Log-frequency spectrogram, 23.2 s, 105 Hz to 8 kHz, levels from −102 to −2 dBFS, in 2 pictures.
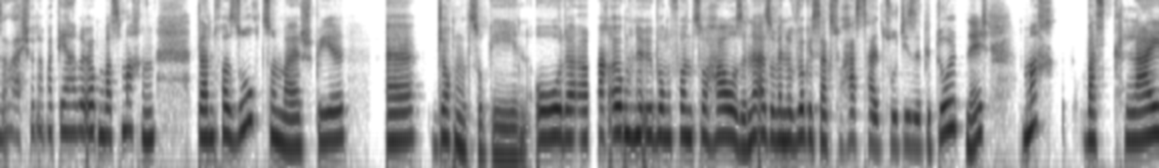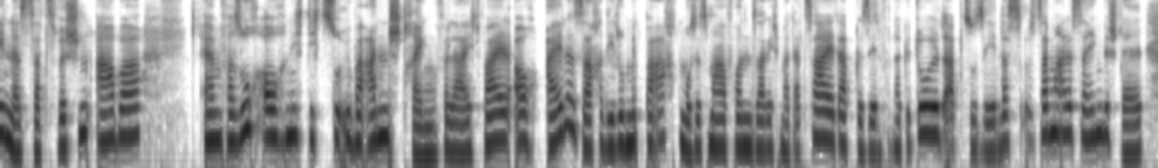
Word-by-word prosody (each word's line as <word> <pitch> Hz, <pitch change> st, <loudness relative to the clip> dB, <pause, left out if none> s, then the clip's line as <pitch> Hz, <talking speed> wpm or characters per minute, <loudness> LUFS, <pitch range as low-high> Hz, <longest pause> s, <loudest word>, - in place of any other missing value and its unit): sagst: 260 Hz, -, -13 dB
„Ah, -, -, -9 dB
ich -, -, -8 dB
würde 275 Hz, 0 st, -8 dB
aber 265 Hz, 0 st, -8 dB
gerne 265 Hz, 0 st, -3 dB
irgendwas 250 Hz, -1 st, -1 dB
machen“, 260 Hz, -5 st, -1 dB, 0.4 s
dann 235 Hz, -1 st, +3 dB
versuche, 255 Hz, +9 st, +1 dB
zum 245 Hz, -, +2 dB
Beispiel, 215 Hz, +4 st, 0 dB, 0.4 s
äh, 220 Hz, +1 st, +1 dB, 0.2 s
joggen 210 Hz, -2 st, 0 dB
zu 165 Hz, -, -3 dB
gehen 150 Hz, -2 st, -3 dB
oder 230 Hz, 0 st, +3 dB
mache 245 Hz, 0 st, -3 dB
irgend 255 Hz, -1 st, +5 dB
'ne 245 Hz, 0 st, +5 dB
Übung 245 Hz, -1 st, +2 dB
von 240 Hz, 0 st, +1 dB
zu 240 Hz, -3 st, -1 dB
Hause, 235 Hz, -5 st, +3 dB
ne? 235 Hz, +4 st, +3 dB
Also, 240 Hz, -3 st, +2 dB
wenn 220 Hz, -, +4 dB
du 220 Hz, -, +2 dB
wirklich 235 Hz, -1 st, +2 dB
sagst, 210 Hz, -2 st, -2 dB
du -, -, -15 dB
hast 215 Hz, +1 st, -2 dB
halt 190 Hz, -2 st, -4 dB
so 200 Hz, -1 st, -5 dB
diese 195 Hz, -1 st, -4 dB
Geduld 255 Hz, +10 st, 0 dB
nicht, 225 Hz, +7 st, 0 dB, 0.3 s
mache 285 Hz, +8 st, +1 dB, 0.3 s
was 220 Hz, -1 st, -1 dB
Kleines 220 Hz, -5 st, +3 dB
dazwischen, 185 Hz, +9 st, -2 dB
aber, 235 Hz, +3 st, +1 dB, 0.6 s
ähm, 215 Hz, 0 st, +3 dB
versuche 230 Hz, +7 st, +2 dB
auch 235 Hz, -2 st, +3 dB
nicht, 240 Hz, 0 st, +1 dB
dich 225 Hz, -1 st, -5 dB
zu 225 Hz, +1 st, +4 dB
überanstrengen 205 Hz, -8 st, +1 dB
vielleicht, 170 Hz, 0 st, -2 dB
weil 215 Hz, +2 st, +2 dB
auch 215 Hz, -1 st, -2 dB
eine 250 Hz, +10 st, +1 dB
Sache, 190 Hz, -2 st, -2 dB
die 185 Hz, 0 st, -1 dB
du 200 Hz, -, +1 dB
mit 205 Hz, +1 st, +1 dB
beachten 215 Hz, +2 st, -5 dB
musst, 175 Hz, -1 st, -2 dB
jetzt 180 Hz, +2 st, -3 dB
mal 185 Hz, -2 st, +1 dB
von, 190 Hz, 0 st, 0 dB
sage 180 Hz, -1 st, -3 dB
ich 175 Hz, -, -9 dB
mal, 170 Hz, -3 st, -5 dB
der 170 Hz, -, -10 dB
Zeit 230 Hz, -3 st, +1 dB
abgesehen, 175 Hz, -4 st, -3 dB
von 170 Hz, +3 st, -22 dB
der 180 Hz, -, -5 dB
Geduld 255 Hz, +6 st, +4 dB
abzusehen 175 Hz, -1 st, -4 dB
das 205 Hz, 0 st, -3 dB
sei 230 Hz, +3 st, -3 dB
mal 260 Hz, 0 st, +2 dB
alles 255 Hz, 0 st, -1 dB
dahingestellt, 230 Hz, -9 st, -2 dB
220 Hz, 200 wpm, -26 LUFS, 190-245 Hz, 0.6 s, irgend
